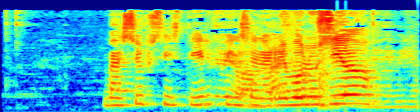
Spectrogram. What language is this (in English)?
Catalan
